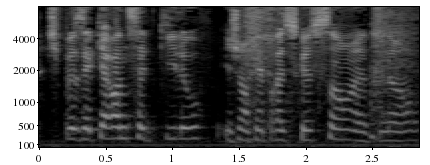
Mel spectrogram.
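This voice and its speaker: A woman's voice: mid-range voice, fairly even intonation, quick pace, a little hiss or hum, close to an everyday voice. An actress playing a garrulous, motherly, earthy older ex-dancer who likes to boast, in a stage drama. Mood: boastful, nostalgic. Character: heavyset, chatty ex-dancer turned dresser, brash, motherly older woman. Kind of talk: French television stage comedy-drama acting.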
